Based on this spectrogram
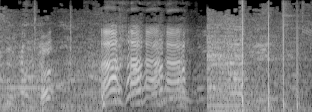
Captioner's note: laughter; fireworks explosions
